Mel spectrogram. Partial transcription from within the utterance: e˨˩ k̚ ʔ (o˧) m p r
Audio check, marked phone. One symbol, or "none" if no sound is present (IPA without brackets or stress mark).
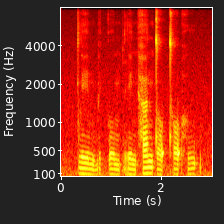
o˨˩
